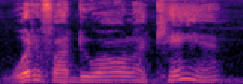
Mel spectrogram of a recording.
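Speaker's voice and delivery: high, worried voice of a doubting listener; questioning listener. Retold or imitated. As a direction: ask it as an anxious young listener. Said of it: "voicing a listener's question".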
